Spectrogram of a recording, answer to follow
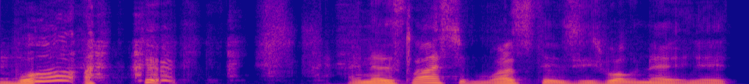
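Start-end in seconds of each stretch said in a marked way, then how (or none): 0.1-0.9 much higher, louder startled what; high incredulous what in mock disbelief; mock surprise. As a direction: yelp it in comic shock. Reacting to burglar's openness.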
